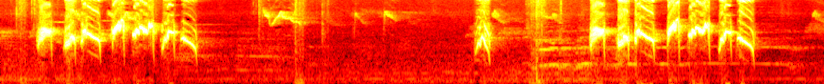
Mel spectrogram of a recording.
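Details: Red-whiskered bulbul decoy song in the twisting-voice style for morning singing practice. Two lively phrases of rapid rising-and-falling whistles are separated by a pause with a few faint chirps.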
